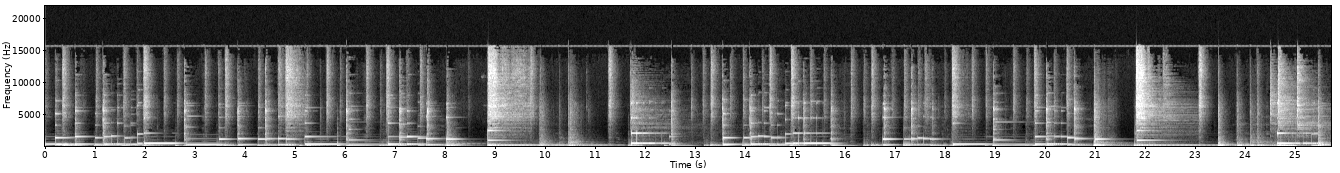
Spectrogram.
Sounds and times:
Glockenspiel: 0.0s - 9.7s, 11.7s - 12.8s, 13.6s - 16.0s, 16.8s - 22.7s, 24.6s - 25.7s
Marimba, xylophone: 0.0s - 9.8s, 11.7s - 12.8s, 13.6s - 16.0s, 16.8s - 22.6s, 24.6s - 25.7s
Drum: 0.0s - 25.7s.

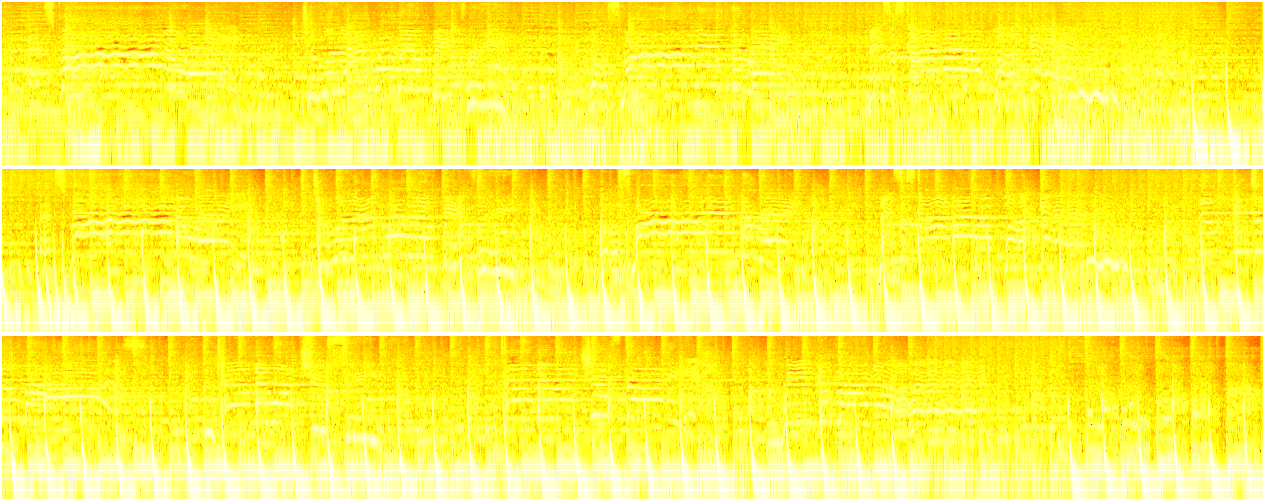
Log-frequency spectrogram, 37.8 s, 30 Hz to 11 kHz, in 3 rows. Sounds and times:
Music: 0.0s - 37.8s.

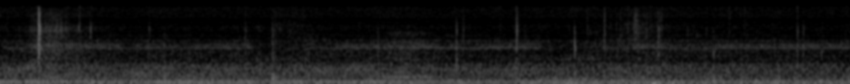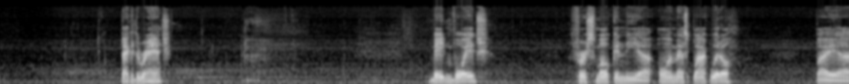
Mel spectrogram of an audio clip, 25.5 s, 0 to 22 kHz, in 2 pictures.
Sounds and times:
Speech: 14.6s - 15.4s, 19.2s - 20.2s, 21.3s - 23.8s, 25.0s - 25.4s.

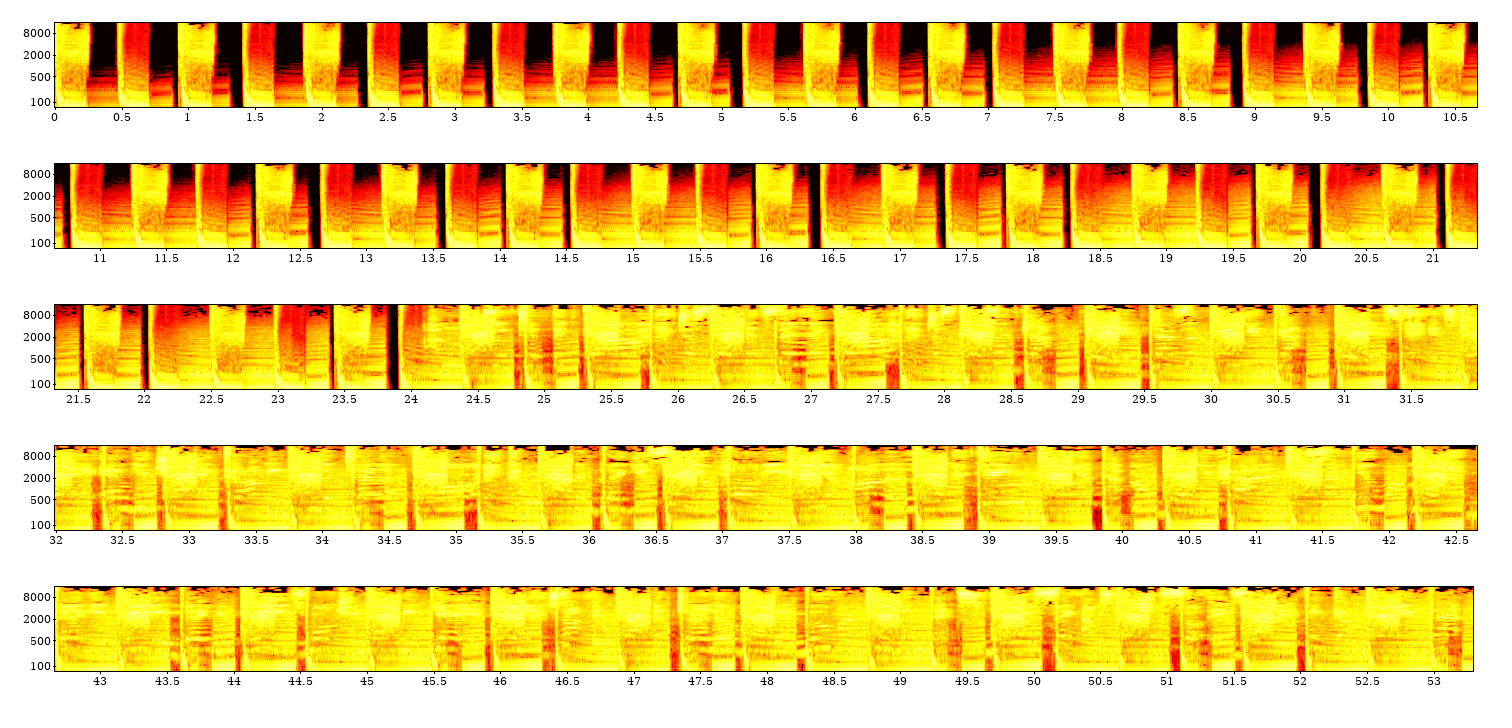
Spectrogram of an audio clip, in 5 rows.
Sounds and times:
Music: 0.0s - 53.3s.

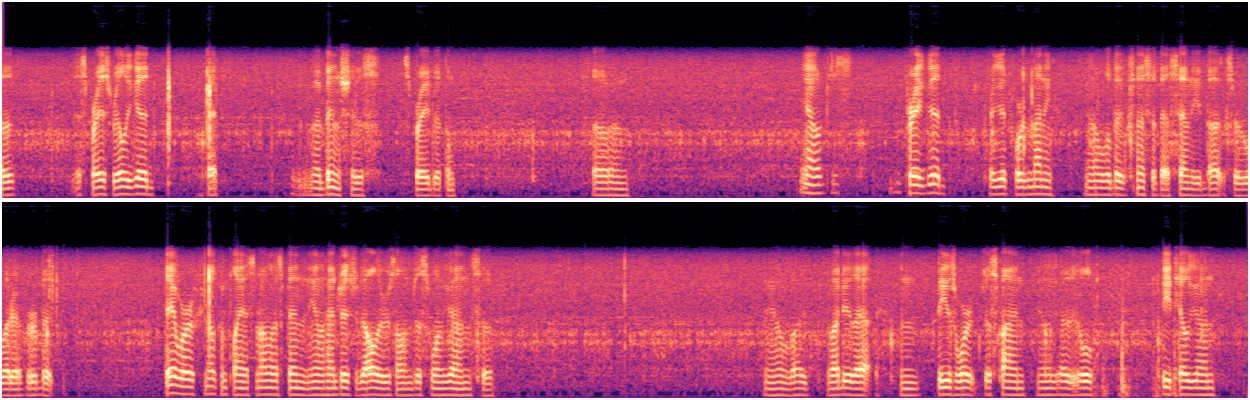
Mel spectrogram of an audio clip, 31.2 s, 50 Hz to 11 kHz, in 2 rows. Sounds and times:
Speech: 0.0s - 0.2s, 0.9s - 2.0s, 3.6s - 5.7s, 7.4s - 7.9s, 10.0s - 10.6s, 11.2s - 16.3s, 17.6s - 21.8s, 25.1s - 29.3s, 30.0s - 30.8s.

